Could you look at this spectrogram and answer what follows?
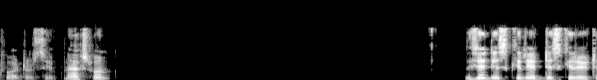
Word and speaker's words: discrete: Next one, this is डिस्क्रीट डिस्क्रीट। इन दोनों का जो प्रोनाउंसिएशन है वो दोनों का सेम है।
